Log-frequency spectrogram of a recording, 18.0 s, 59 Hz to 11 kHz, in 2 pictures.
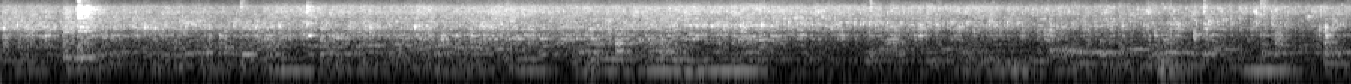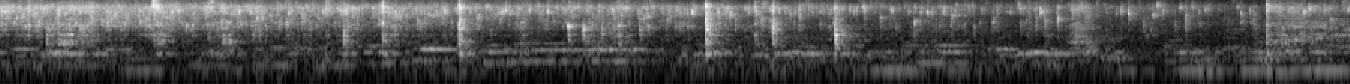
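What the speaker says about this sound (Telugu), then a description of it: "1 స్పూన్ ఆవాలు, 1 స్పూన్ జీలకర్ర, అన్నీ వేసుకొని వేయించుకోవాలండి." Mustard seeds and cumin fry in hot oil for tempering a small gooseberry chutney, a continuous sizzle with scattered sharp pops and crackles throughout.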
